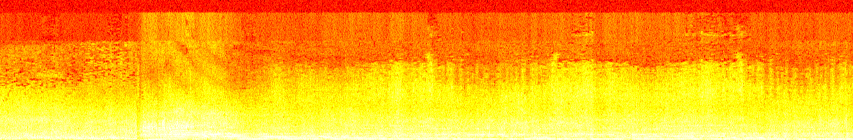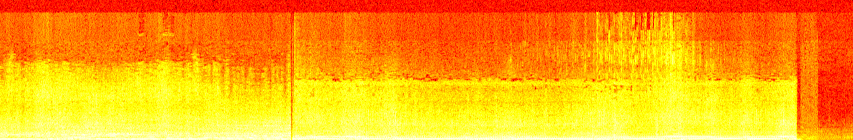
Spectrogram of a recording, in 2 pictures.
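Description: Race cars in a video game AI race, a continuous loud engine whine with steady pitch and a shift partway through, several cars droning together without pause until an abrupt cut at the end.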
